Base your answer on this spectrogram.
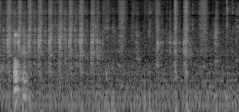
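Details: Panting Rottweiler during the birth of her puppies: a sharp squeak near the start, then soft, quick breaths in a steady rhythm with light background noise.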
